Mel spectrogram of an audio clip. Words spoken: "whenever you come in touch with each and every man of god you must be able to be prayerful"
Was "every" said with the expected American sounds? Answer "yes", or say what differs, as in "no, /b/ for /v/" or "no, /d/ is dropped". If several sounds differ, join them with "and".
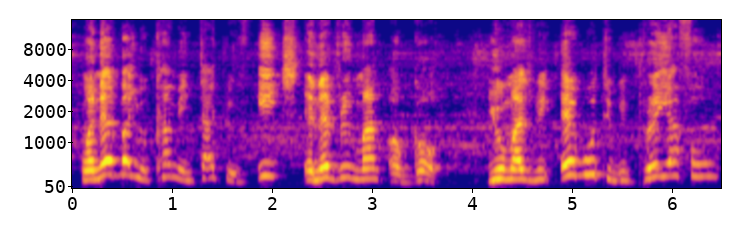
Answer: yes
